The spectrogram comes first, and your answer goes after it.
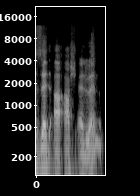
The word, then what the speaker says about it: Zahlen: Pas Zalen, mais il écrit à Z-A-H-L-E-N. Et en fait prononcer comme ça, Zahlen, c'est un German word for numbers.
